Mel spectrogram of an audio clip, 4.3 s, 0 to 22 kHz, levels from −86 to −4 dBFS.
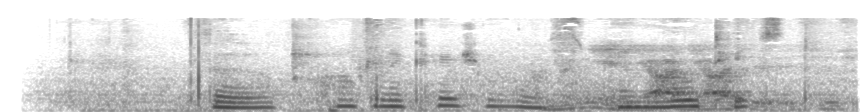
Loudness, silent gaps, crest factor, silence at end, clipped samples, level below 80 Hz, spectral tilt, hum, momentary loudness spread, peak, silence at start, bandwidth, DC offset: -34 LUFS; none; 20 dB; 0 s; under 0.1%; -54 dBFS; -5 dB/octave; none; 20 LU; -14 dBFS; 0.2 s; 12 kHz; under 0.1%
